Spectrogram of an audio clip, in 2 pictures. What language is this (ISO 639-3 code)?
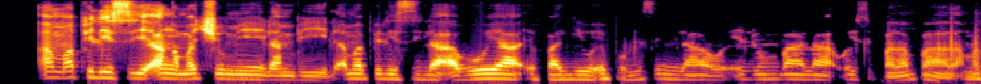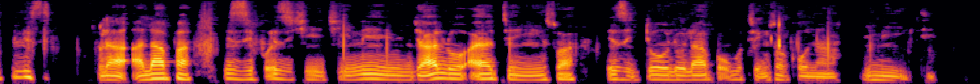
nde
